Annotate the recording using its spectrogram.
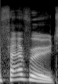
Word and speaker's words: Favreau: This allows Jon Favreau to...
